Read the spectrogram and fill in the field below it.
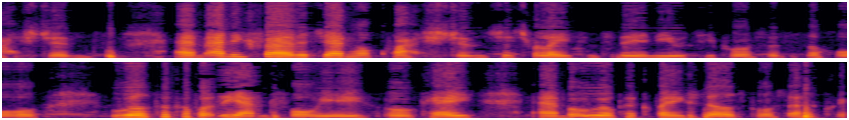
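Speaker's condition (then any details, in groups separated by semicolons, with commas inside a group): No condition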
